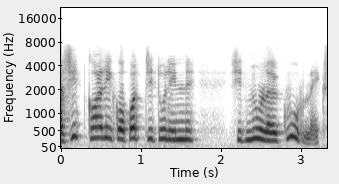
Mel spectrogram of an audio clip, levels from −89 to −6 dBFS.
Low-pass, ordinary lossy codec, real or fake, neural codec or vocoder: none; none; fake; codec, 16 kHz, about 1 kbps, DyCAST, with the encoder's durations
